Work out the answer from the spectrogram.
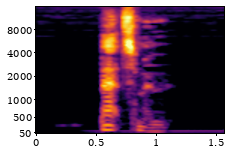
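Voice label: "batsman", Australian English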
